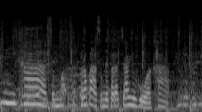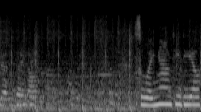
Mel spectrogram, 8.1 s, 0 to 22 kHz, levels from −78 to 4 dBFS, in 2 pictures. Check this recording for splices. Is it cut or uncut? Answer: uncut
